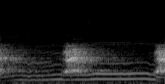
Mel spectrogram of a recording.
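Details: Female pet red fox making a steady, slightly rising nasal whine that is interrupted twice by short, harsh screechy bursts.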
